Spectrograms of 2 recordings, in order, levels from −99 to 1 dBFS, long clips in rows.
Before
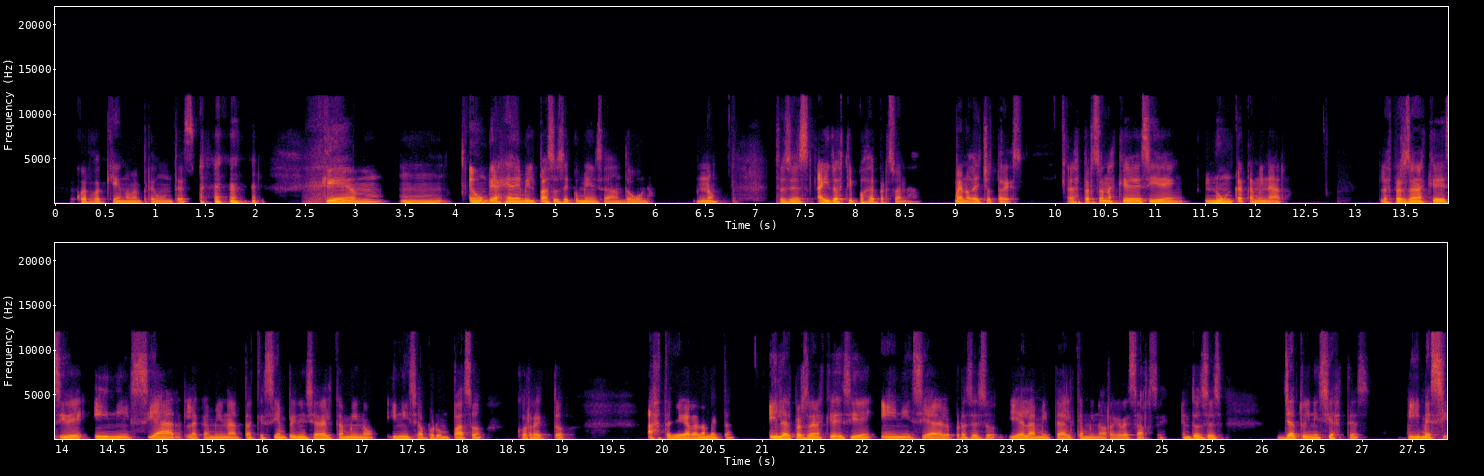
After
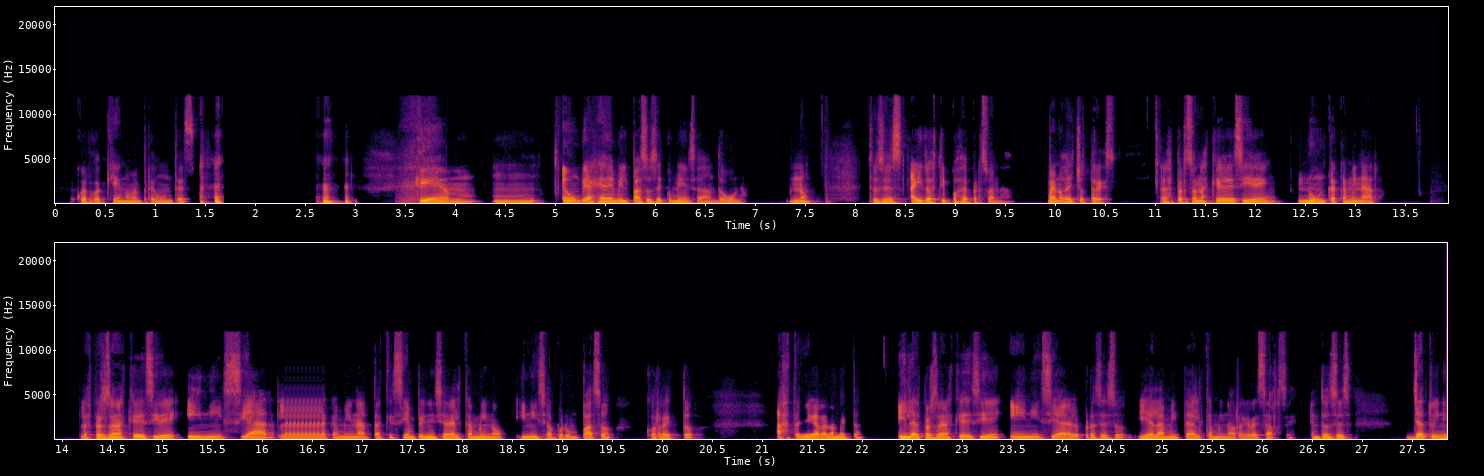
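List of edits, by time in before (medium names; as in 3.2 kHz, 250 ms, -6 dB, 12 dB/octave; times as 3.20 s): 1.69 s: insert silence 0.93 s
15.29 s: stutter 0.04 s, 10 plays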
